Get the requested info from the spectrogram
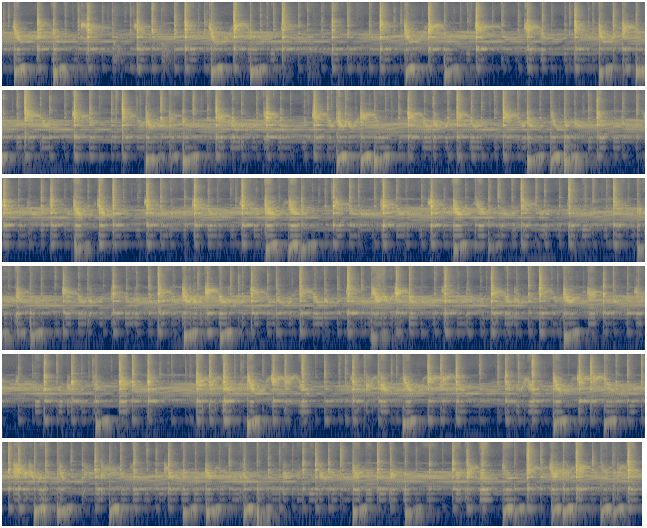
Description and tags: Ghatam-Morsing-Improvisation
A short on the fly rhythmic improvisation on Ghatam and Morsing. It starts out on a duple meter and slowly moves to a triple meter.
Ghatam, Morsing, Indian-percussion, Carnatic-music, CompMusic, Mouth-harp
